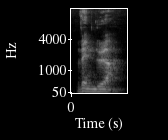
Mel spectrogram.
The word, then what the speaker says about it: vinduet: a noun, like for example in huset, bordet, vinduet. Okay, in these situations we do not pronounce the T.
